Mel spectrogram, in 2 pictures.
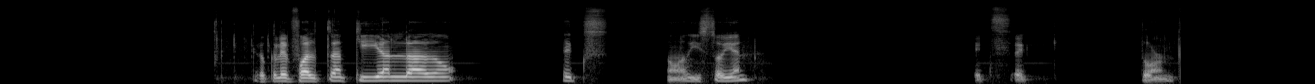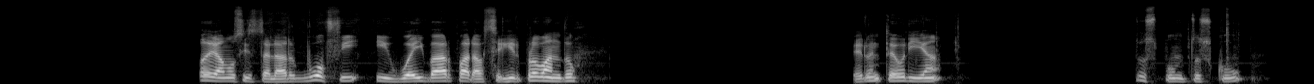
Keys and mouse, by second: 0.0-0.4 typing, 2.0-3.3 typing, 6.5 typing, 11.7 h, 21.9 Escape, 22.1 Escape, 22.5 shift+;, 24.8-26.2 typing.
